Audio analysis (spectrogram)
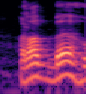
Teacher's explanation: On allonge 4 ou 5 temps, vu qu'il y a le petit waw avec la vague au-dessus. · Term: silah kubra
